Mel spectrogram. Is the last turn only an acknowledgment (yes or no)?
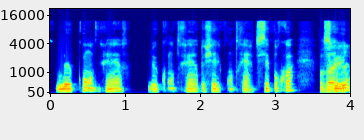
yes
